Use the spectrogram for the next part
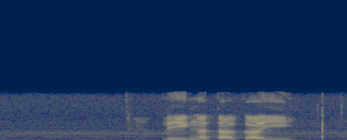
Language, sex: Tsonga, male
